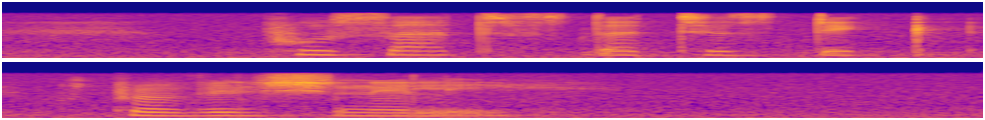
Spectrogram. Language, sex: English, female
